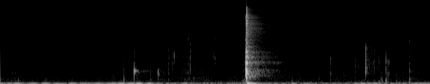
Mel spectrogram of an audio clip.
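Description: Small taps and clicks from handling a hard plastic makeup palette while applying makeup, with one sharp click that rings briefly about halfway through.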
